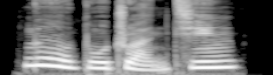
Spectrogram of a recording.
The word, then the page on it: 目不转睛: mù bù zhuǎn jīng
